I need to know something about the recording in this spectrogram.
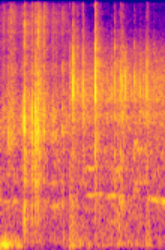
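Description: Faint, irregular crackling and ticking of vegetables frying in oil in a frying pan.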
